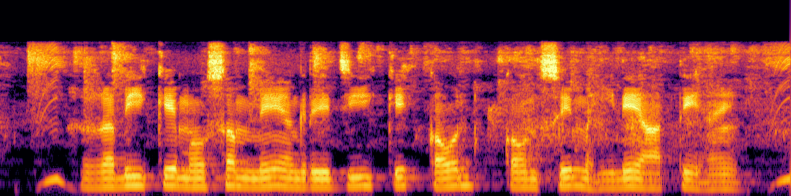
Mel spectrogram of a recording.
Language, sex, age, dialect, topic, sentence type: Hindi, male, 36-40, Marwari Dhudhari, agriculture, question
